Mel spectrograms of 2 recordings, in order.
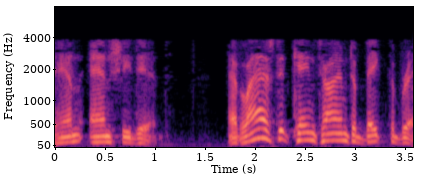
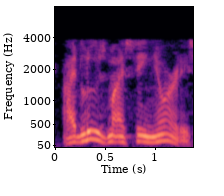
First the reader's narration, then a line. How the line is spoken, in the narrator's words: said the cow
